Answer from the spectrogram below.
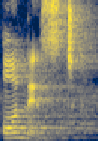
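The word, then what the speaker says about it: honest: और एक ये हो गया ऑनेस्ट, इसको हम क्या पढ़ते हैं, ऑनेस्ट, तो यहाँ पे भी एच साइलेंट है इसलिए हम यूज़ करेंगे एन।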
